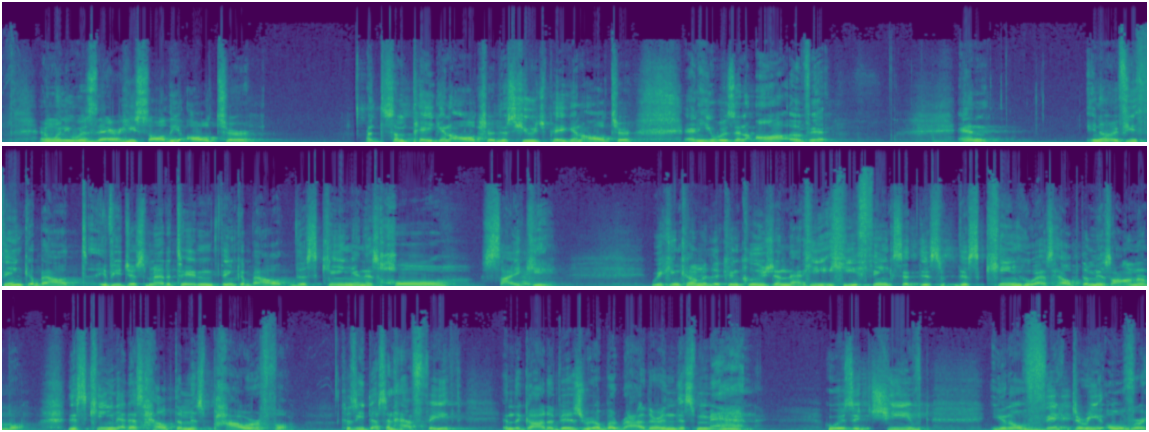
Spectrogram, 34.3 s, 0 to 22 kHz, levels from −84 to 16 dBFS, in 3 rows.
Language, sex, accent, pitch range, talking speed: English, male, American, 125-180 Hz, 160 wpm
